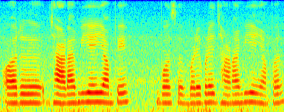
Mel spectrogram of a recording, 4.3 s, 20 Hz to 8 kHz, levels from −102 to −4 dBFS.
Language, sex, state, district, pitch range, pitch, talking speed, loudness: Hindi, female, Punjab, Kapurthala, 185-200 Hz, 190 Hz, 195 wpm, -18 LUFS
